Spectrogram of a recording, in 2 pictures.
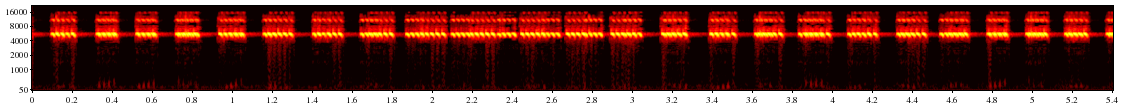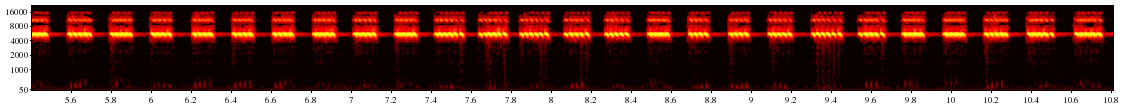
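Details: High, ringing cricket chirps from two insects repeat in a fast, steady beat of about two to three per second. A brief run of fused pulses appears early on, and the backdrop is otherwise quiet.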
